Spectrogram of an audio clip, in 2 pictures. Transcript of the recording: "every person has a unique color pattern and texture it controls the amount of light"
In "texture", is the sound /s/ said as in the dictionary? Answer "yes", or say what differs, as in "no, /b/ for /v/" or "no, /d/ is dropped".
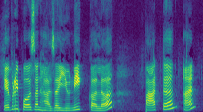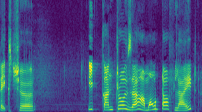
yes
